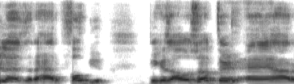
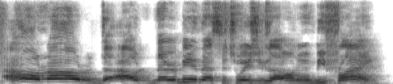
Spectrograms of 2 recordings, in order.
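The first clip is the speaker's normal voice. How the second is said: retold adamant denial; 7 semitones higher than usual. Man to girlfriend's teasing friends, retold firm denial. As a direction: wave the idea away in a raised pitch. Retold refusal of jumping from plane.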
